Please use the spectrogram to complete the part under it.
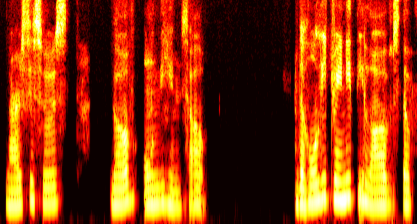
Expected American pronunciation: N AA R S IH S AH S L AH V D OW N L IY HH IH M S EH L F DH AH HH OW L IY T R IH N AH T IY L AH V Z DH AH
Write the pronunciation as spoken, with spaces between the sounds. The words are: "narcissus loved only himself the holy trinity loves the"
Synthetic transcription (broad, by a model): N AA R S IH S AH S L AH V OW N L IY HH IH M S EH L F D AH HH OW L IY T R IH N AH T IY L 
